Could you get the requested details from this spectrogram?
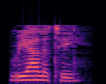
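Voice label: "reality", British English; Space, the planets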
